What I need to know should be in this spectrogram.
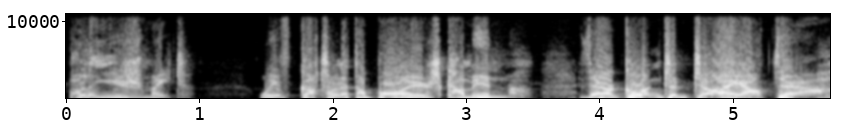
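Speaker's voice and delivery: put-on pirate-style voice. Showing the voice first planned for a character in their game; sort of a pirate voice. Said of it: "originally I was gonna go with sort of a pirate voice".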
